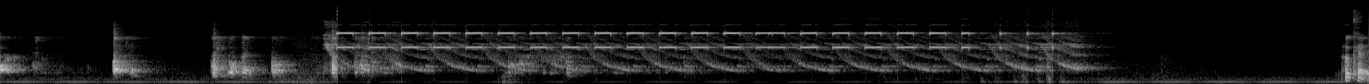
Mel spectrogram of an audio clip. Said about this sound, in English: it should trigger an instant alarm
